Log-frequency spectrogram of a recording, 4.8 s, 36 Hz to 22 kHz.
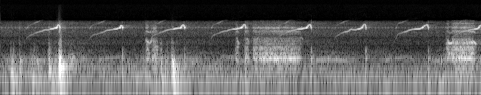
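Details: Male and female little owl inside a nest box at Holten, 4 March 2020 in the morning; thin upward-sweeping squeaks repeated about every half second, with a couple of scratchy noisy bursts and knocks.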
